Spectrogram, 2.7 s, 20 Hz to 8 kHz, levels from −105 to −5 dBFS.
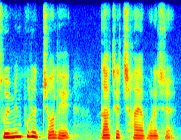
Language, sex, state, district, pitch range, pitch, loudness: Bengali, male, West Bengal, Cooch Behar, 150-210 Hz, 165 Hz, -18 LUFS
